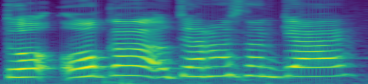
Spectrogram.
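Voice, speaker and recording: A woman's voice: extremely high pitch, flat delivery, normal speed, sharp tone. A woman teaching an exam-prep grammar lesson, who keeps asking a question and answering it herself. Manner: repetitive, asks and answers her own questions.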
